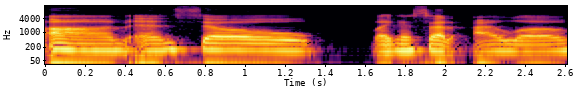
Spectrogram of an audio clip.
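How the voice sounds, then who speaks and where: A woman speaks with an American accent in a very deep, low voice. The recording is very clean, with a silent background. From Minnesota, US; Liberian family. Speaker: business attorney. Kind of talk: casual interview chat.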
